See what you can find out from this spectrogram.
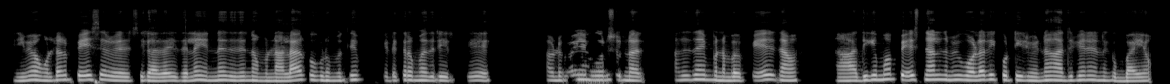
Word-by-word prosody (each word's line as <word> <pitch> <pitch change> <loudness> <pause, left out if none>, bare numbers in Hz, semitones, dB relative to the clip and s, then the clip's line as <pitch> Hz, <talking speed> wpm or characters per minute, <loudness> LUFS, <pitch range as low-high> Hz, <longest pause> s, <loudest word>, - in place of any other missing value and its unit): இனிமே 175 +4 0
அவுங்கள்ட்ட 195 +1 +1 0.2
பேச்சு 205 -3 +2
வச்சிக்காத! 175 -1 +1
இதெல்லாம் 180 +4 +1
என்னது 195 +1 +1
இது? 185 - +1
நம்ம 170 -2 -1
நல்லாயிருக்கிற 200 +5 +1
குடும்பத்தையும் 190 +4 -1 0.2
கெடுக்கிற 180 +4 -2
மாதிரி 185 -1 0
இருக்கு. 185 0 -7 0.7
அப்பிடி 190 0 -2
போய் 220 +1 -1
இவரு 200 +1 -1
சொன்னாரு. 185 -3 +1 0.3
அதுதான் 210 +3 +1
இப்போ 205 -1 0
நம்ம 180 0 +3 0.2
பே 185 - -2 0.2
நான் 185 +1 +1 0.6
அதிகமா 210 +5 +2
பேசினாலும் 220 +2 +2
இந்தமாரி 215 0 +1
உளறி 210 +3 +2
கொட்டிருவேன்னா, 190 -2 +1
அதுவே 190 +2 -1
எனக்கு 185 -2 -2
பயம் 165 +2 0
195 Hz, 155 wpm, -23 LUFS, 180-210 Hz, 0.7 s, நம்ம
